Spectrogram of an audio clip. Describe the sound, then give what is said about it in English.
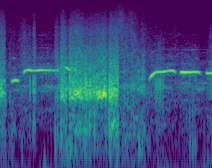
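A man whistles a tune while feeding his sled dogs during a race in the morning: clear, sustained high notes with a quick glide between phrases and a short breathy burst in the middle. “He whistled a tune while he fed his dogs.”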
